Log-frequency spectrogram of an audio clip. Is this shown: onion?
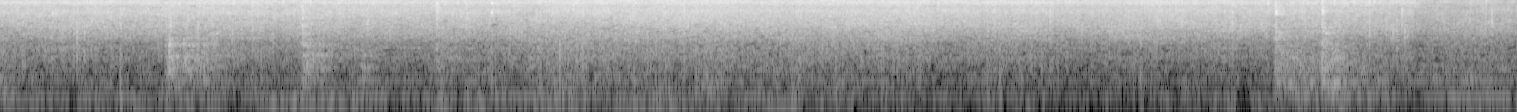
yes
